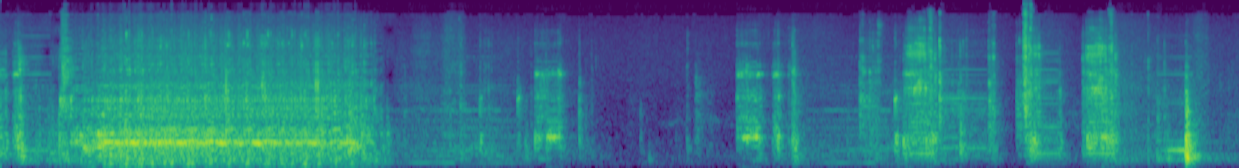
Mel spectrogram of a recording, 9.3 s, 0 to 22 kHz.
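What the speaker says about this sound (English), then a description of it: "so stitch with the 1/4 inch seam" A sewing machine stitches a quarter-inch seam on a pieced quilt block in a steady, loud, close run of about three seconds. Fainter handling sounds and light clicks follow.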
